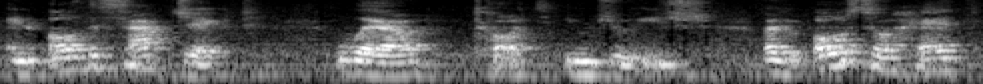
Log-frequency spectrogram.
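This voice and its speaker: A woman, from eastern Poland, giving oral history testimony in an unhurried storytelling way, often restarting her phrases. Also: low-pitched. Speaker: Holocaust survivor interviewee. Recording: roomy, distant mic, background noise.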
